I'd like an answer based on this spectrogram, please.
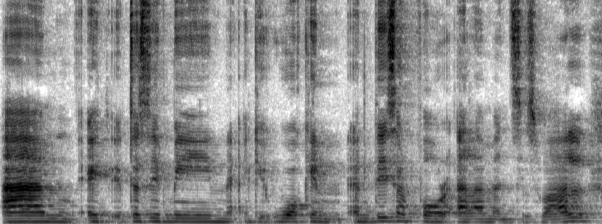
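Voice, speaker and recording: With audible room echo, a woman with a non-native accent speaks at a very deep, low pitch and a moderate pace in a monotone, flat intonation. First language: not English. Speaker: tarot reader. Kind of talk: tarot reading. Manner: halting, many fillers.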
